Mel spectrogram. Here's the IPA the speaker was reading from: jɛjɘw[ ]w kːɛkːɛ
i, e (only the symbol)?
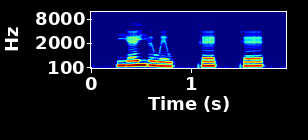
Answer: e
